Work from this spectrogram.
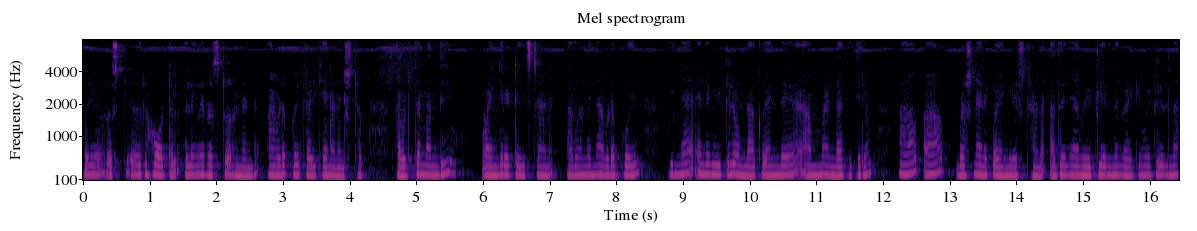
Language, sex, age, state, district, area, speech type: Malayalam, female, 30-45, Kerala, Wayanad, rural, spontaneous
